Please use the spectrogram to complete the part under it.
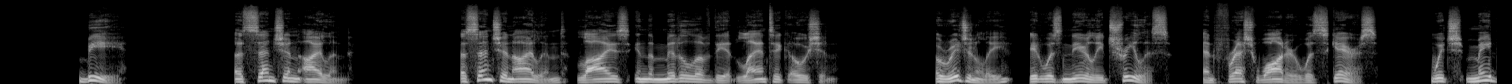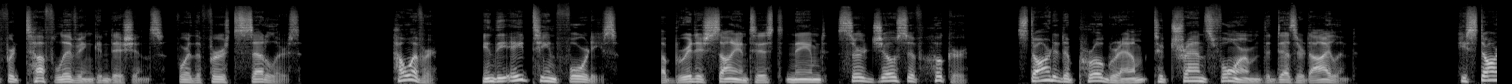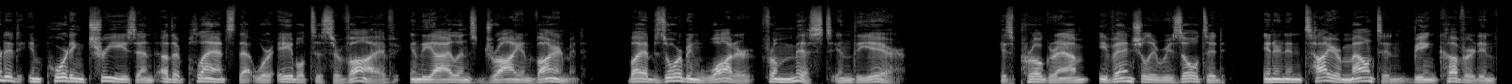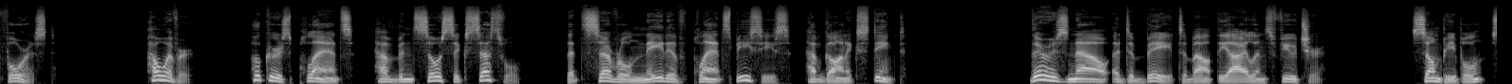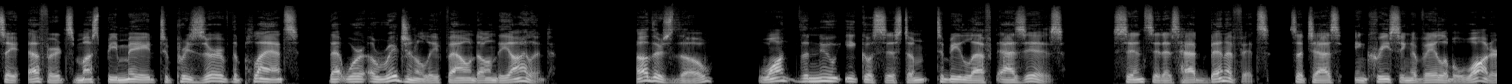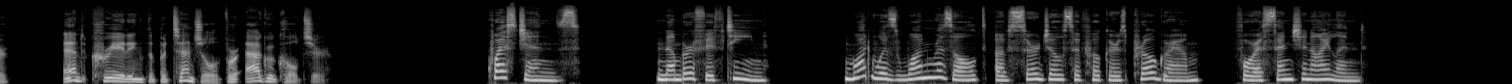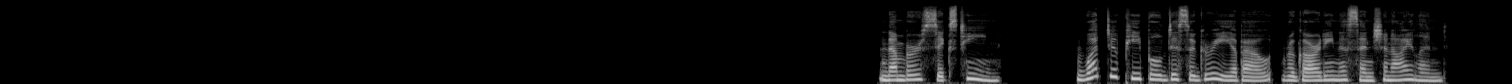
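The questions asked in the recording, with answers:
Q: What was one result of Sir Joseph Hooker's program for Ascension Island?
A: Several native plant species went extinct.

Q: What do people disagree about regarding Ascension Island?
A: Whether to preserve the original plants or leave the new ecosystem as it is.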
